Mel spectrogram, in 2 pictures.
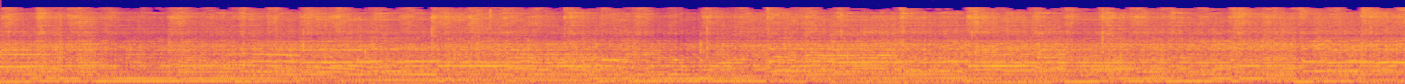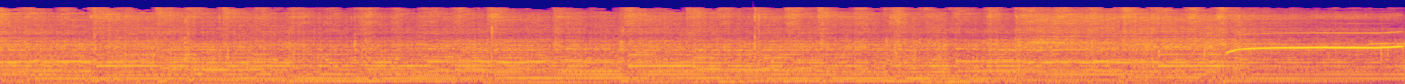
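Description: Live rock band playing in a large hall, led by a strummed acoustic guitar holding sustained chords. Near the end a shrill whistle from the audience rises over the music.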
